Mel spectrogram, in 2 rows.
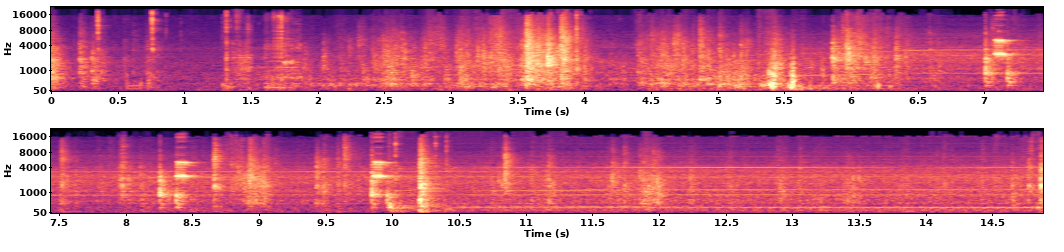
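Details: Ender 3 3D printer auto-homing after fix: stepper motors hum steadily, clean endstop clicks, no grinding; grinding had come from the Y-axis endstop not being hit, so the bed kept forcing back, fixed by extending the switch with tape.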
